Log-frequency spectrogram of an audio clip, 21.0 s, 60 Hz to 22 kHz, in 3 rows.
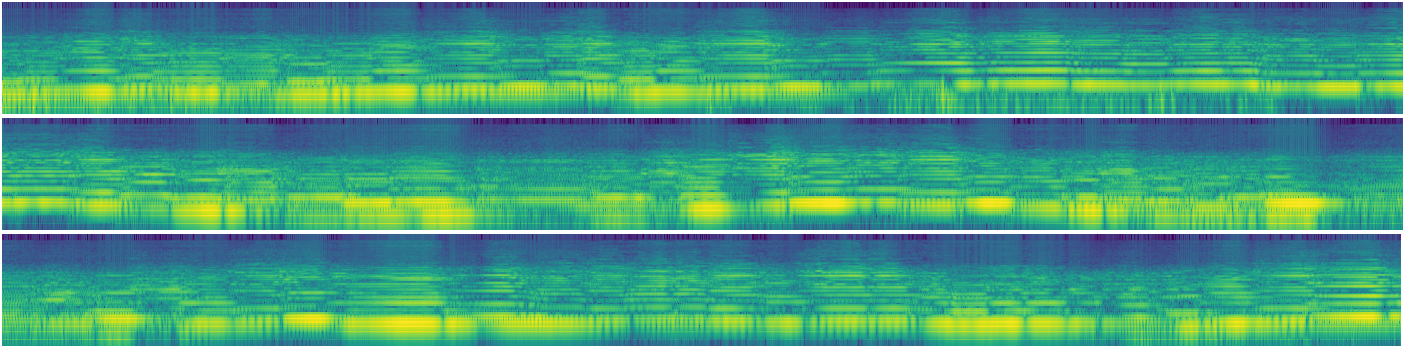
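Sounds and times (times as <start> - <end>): solo cello playing: 0.0 - 21.0.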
